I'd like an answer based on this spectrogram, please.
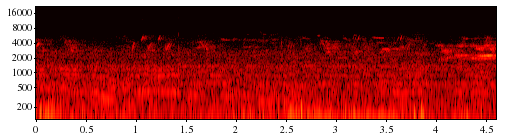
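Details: Solitary bees nesting in a bug hotel give a low, steady droning hum with faint overtones, while soft distant bird chirps flicker in the background.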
